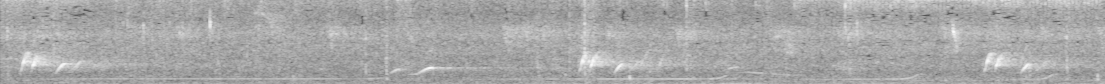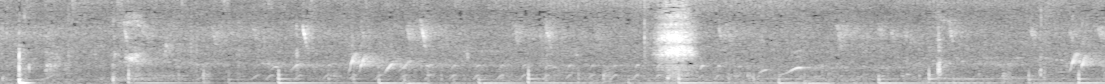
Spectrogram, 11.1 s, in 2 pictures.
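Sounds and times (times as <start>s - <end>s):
birds whistling: 1.9s - 11.0s
high bird chirps: 6.1s - 11.0s.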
